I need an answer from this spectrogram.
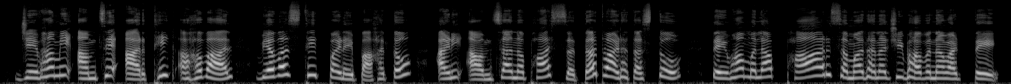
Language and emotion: Marathi, happy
